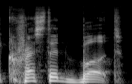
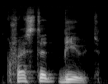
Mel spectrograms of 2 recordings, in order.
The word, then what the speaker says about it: Crested Butte: The answer to this is going to be Crested Butte, but it's pronounced Butte.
